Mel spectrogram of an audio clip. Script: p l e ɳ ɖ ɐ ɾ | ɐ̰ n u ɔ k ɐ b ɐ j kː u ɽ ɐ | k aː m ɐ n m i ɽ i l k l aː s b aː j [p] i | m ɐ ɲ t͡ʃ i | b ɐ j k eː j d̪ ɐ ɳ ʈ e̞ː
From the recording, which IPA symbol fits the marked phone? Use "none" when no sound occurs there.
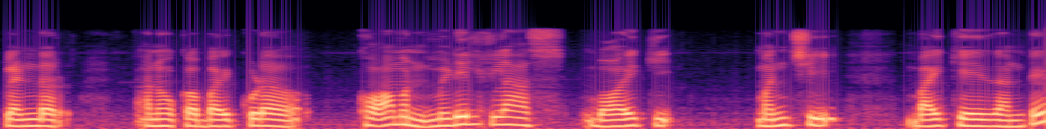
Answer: k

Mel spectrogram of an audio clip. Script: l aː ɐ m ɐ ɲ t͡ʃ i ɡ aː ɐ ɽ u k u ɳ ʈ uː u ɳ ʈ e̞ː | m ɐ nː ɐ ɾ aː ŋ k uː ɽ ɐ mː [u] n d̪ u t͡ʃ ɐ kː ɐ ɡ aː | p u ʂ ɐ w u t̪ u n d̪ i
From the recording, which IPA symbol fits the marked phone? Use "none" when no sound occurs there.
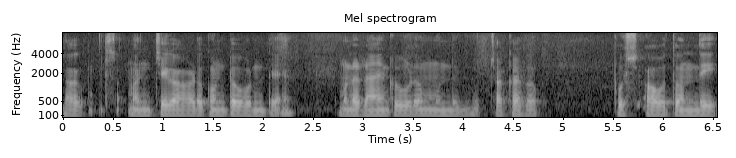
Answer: u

